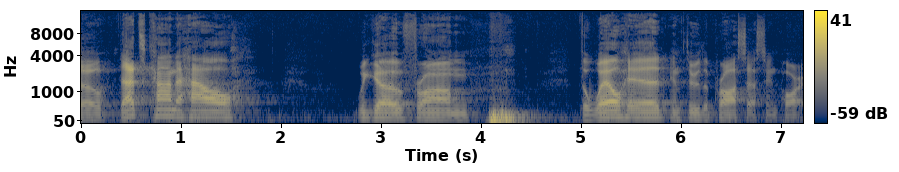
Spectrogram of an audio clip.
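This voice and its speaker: Very slow speech from a man in an Appalachian accent, medium pitch with ordinary pitch variation, big swings in loudness, and long, frequent pauses. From West Virginia. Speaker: energy company business development director. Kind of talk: conference presentation. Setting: stage with audience.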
